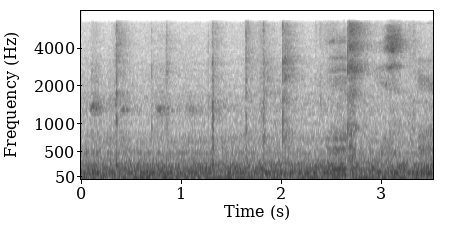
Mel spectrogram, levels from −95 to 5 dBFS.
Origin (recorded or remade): recorded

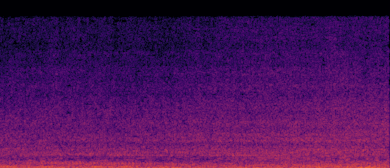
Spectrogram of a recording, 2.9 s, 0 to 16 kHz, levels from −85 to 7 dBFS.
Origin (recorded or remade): recorded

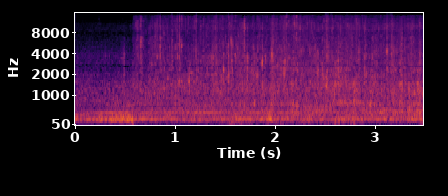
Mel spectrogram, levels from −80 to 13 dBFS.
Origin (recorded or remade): recorded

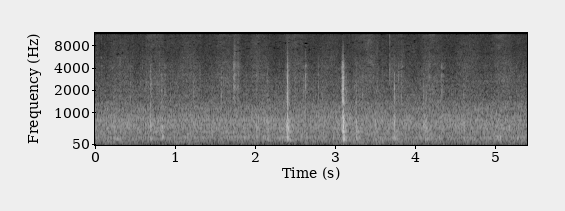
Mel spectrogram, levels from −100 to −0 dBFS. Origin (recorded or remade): remade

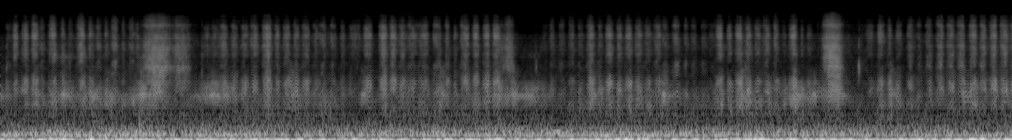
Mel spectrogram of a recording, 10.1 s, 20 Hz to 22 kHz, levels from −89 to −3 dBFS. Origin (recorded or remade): remade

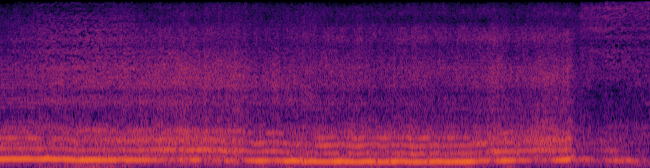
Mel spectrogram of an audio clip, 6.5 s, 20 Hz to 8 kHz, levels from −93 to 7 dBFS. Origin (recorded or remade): remade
